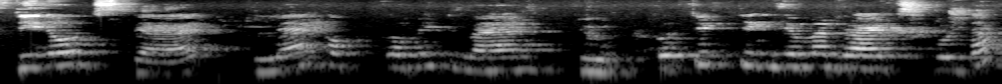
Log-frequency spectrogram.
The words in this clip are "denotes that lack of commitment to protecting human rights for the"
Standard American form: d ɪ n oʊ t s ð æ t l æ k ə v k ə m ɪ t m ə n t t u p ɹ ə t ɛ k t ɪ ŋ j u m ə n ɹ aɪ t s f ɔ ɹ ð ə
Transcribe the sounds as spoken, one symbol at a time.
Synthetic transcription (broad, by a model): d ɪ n oʊ t s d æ t l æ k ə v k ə m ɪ t m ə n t t u p ɹ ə t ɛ k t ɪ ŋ j u m ə n ɹ aɪ t s f ɔ ɹ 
